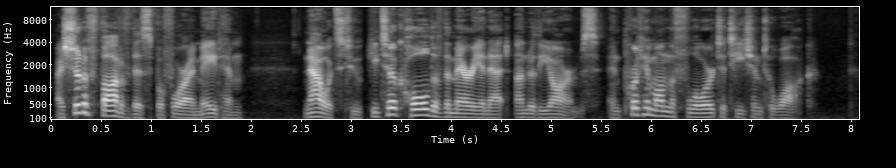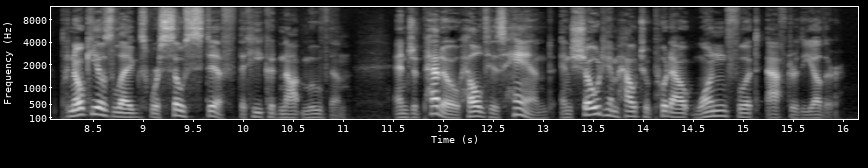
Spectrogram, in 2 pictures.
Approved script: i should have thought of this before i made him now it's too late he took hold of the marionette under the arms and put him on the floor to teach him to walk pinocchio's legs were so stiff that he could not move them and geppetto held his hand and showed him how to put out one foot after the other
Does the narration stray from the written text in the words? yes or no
yes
